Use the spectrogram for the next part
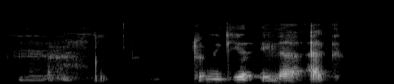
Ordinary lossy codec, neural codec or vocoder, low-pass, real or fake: Opus, 64 kbps; codec, 44.1 kHz, 2.6 kbps, SNAC; 7.2 kHz; fake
